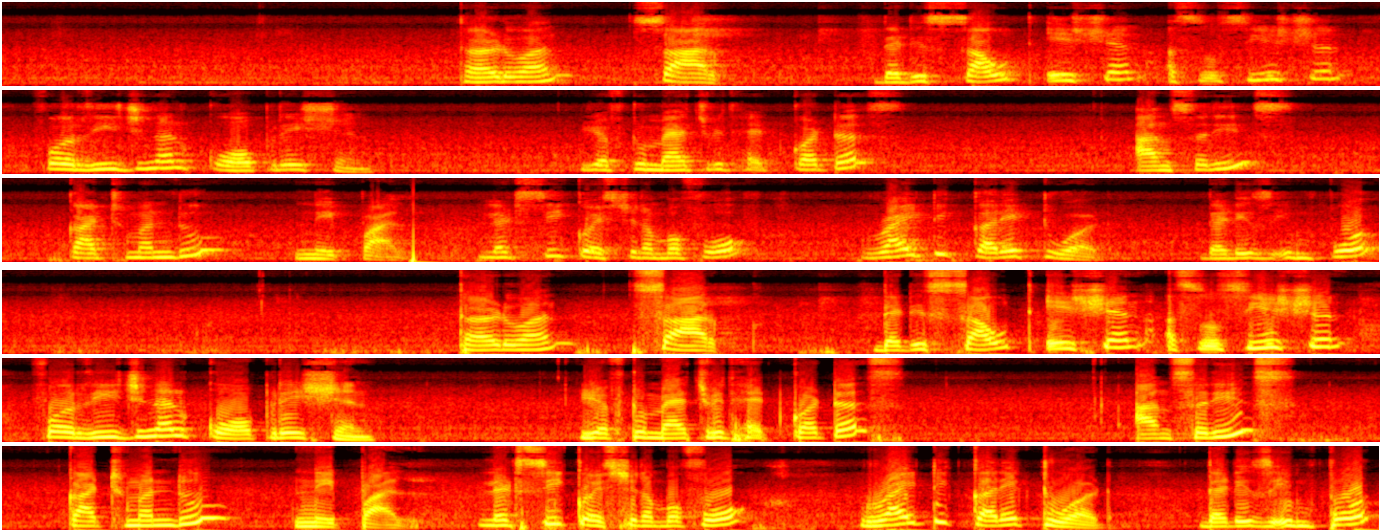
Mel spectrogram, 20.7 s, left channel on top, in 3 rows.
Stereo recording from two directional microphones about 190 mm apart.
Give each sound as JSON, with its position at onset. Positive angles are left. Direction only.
{"t": 2.2, "sound": "speech", "side_deg": -35}
{"t": 9.7, "sound": "a woman's voice", "side_deg": -45}
{"t": 12.5, "sound": "speech", "side_deg": -35}
{"t": 14.1, "sound": "a woman's voice", "side_deg": -35}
